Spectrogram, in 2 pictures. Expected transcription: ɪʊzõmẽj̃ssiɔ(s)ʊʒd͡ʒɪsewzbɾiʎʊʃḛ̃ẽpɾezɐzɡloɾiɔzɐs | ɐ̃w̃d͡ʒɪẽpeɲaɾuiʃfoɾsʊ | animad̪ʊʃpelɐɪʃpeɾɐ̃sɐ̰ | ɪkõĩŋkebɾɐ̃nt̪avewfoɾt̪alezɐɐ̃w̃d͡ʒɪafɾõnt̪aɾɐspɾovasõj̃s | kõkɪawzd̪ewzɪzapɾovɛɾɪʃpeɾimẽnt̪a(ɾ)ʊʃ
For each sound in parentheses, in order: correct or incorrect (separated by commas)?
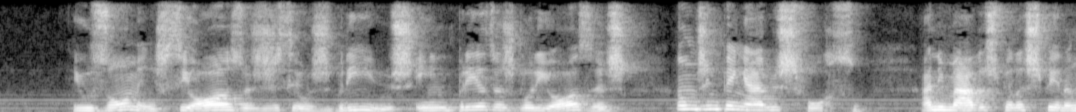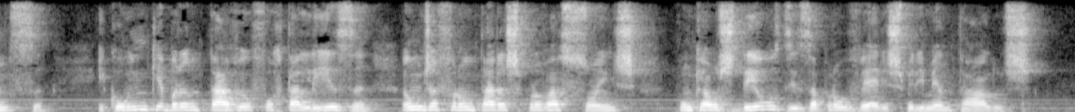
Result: incorrect, incorrect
